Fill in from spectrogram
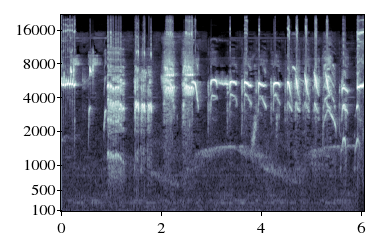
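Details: Lure sound of the cucak keling, used to stir caged birds into singing: harsh high chips, then a fast series of about a dozen sharp, evenly repeated downslurred whistles.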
